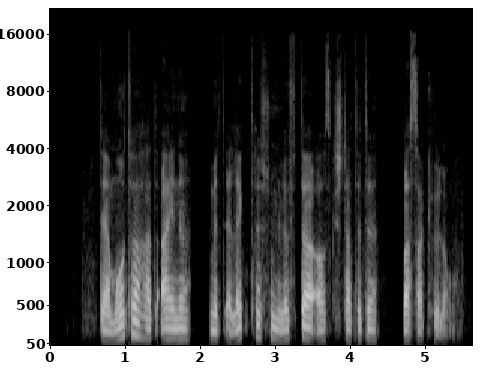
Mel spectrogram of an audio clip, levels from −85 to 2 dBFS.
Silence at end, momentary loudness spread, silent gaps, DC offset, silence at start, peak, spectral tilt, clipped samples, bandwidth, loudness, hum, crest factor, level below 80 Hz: 0.35 s; 10 LU; 1.91-1.95 s; under 0.1%; 0.65 s; -6 dBFS; -5.5 dB/octave; under 0.1%; 16.5 kHz; -26 LUFS; none; 20 dB; -76 dBFS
